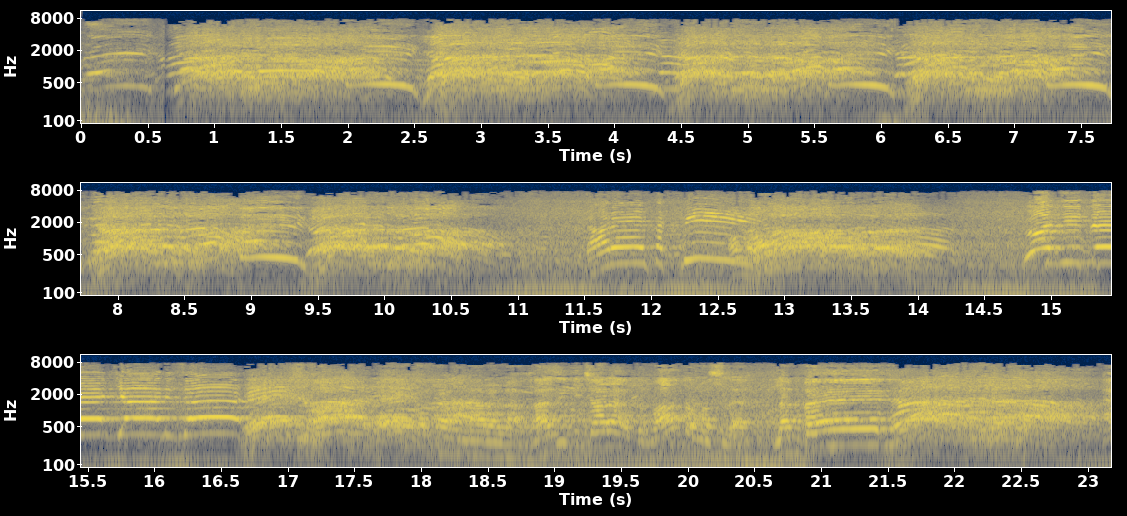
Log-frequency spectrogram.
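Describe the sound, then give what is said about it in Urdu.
A crowd at a conference chants slogans in unison: many loud, rhythmic shouted bursts repeat about once a second, then give way to longer, drawn-out massed cries near the end. “ہر بندہ اندروں سینے چو آواز لائے، ایک رسمن میں نعرہ نہیں لا رہا”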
